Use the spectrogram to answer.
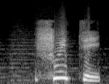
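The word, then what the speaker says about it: fouetté: 발레에서 한쪽 발끝으로 몸을 지탱하고 서서 다른 쪽 다리를 말채찍 휘두르듯 접었다 폈다를 반복하며 회전하는 동작을 푸에테라고 하는데 정확한 발음은 fouetter, 푸에테를 감상할 수 있는 대표적인 작품으로는 백조의 호수에서 산막 오딜의 32회전 푸에테와 돈키호테 산막에서 키트리의 32회전 푸에테가 있답니다.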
